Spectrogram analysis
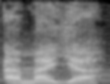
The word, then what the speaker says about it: Amia: Amia, prononcée Amaya, est l'aînée des enfants et a 17 ans.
